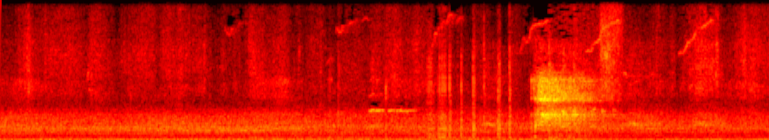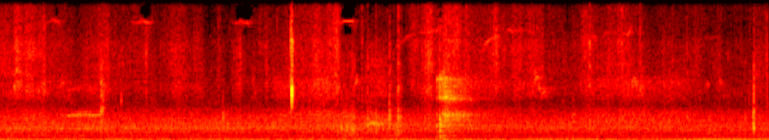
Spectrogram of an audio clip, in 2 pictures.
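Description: Steady low drone of an engine running nearby, with a few brief knocks about four seconds in and again near eight and nine seconds.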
